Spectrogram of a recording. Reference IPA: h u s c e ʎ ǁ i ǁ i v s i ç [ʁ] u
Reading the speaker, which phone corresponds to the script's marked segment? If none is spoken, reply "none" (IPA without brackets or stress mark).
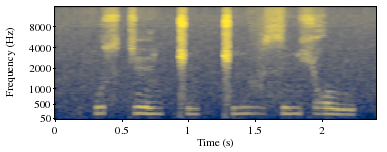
ʁ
